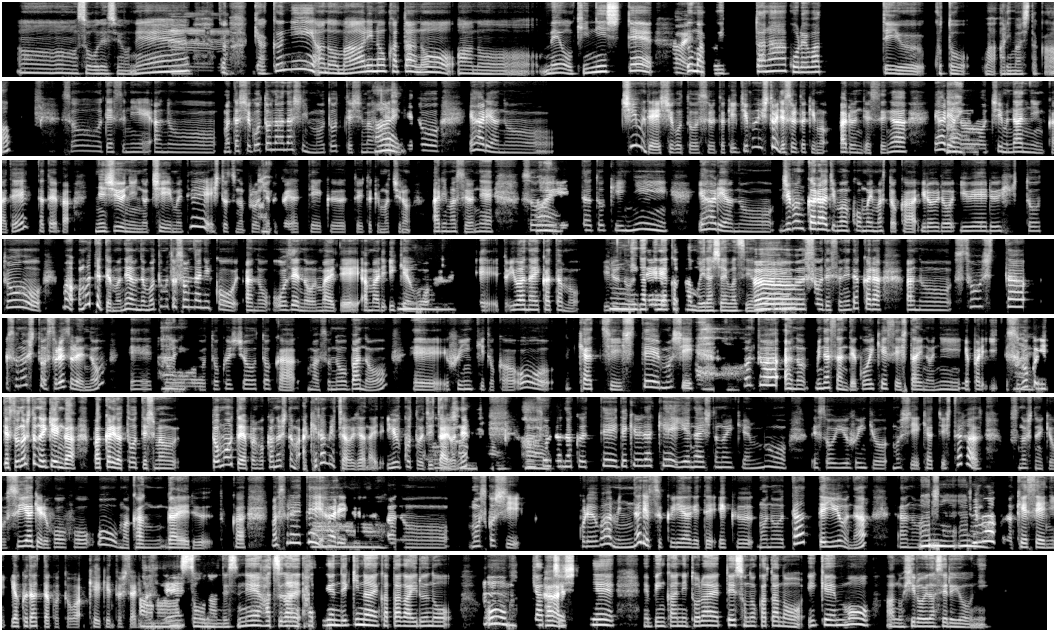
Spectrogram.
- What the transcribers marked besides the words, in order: none
- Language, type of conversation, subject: Japanese, podcast, 周りの目を気にしてしまうのはどんなときですか？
